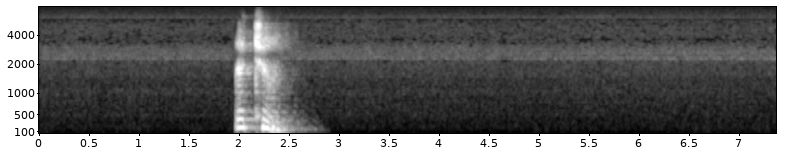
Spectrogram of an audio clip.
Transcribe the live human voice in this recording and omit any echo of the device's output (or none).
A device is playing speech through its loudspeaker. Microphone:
अच्छा,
